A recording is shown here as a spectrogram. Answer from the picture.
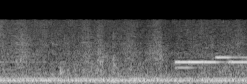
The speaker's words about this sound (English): That's my phone.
